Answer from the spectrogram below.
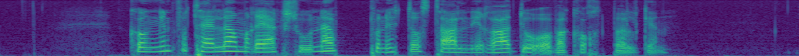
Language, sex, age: Norwegian, female, 17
